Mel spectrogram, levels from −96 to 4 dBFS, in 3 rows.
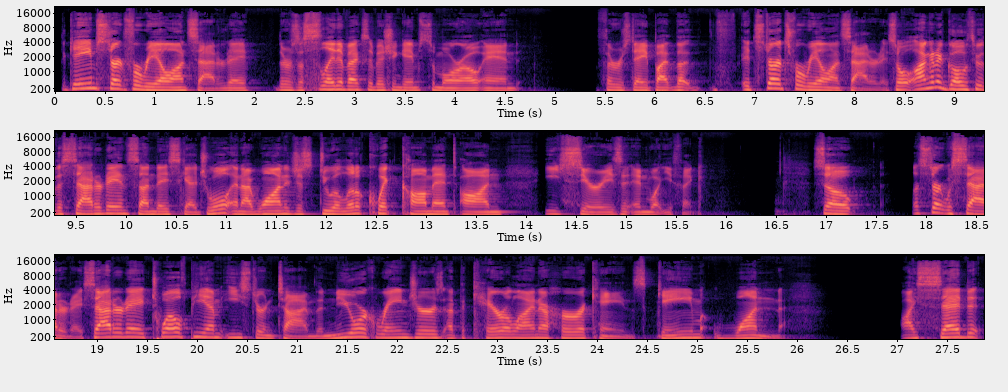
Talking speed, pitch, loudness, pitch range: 160 wpm, 140 Hz, -24 LUFS, 125-165 Hz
